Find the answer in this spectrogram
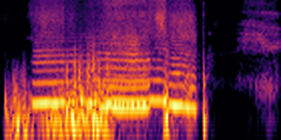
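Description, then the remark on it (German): A hand pressed against skin makes a loud, sustained fart-like noise with a buzzing, flapping tone lasting over a second, followed by a short pop and a faint breathy hiss. “Nein, ich habe nicht gefurzt. Das war nur meine Hand.”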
